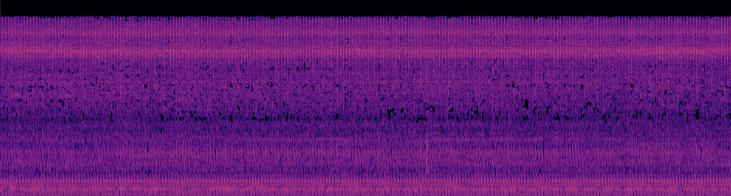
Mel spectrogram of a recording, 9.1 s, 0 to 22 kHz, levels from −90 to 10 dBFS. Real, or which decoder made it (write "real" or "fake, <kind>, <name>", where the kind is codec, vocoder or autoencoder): real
